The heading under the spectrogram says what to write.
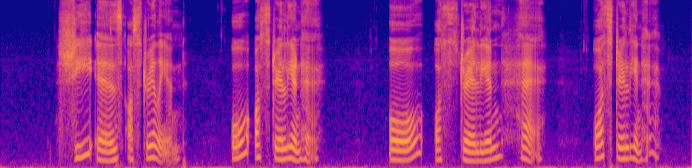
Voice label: Punjabi She is Australian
